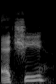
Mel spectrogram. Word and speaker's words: ecchi: Is it ecchi? Is that how you pronounce that, Dave?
